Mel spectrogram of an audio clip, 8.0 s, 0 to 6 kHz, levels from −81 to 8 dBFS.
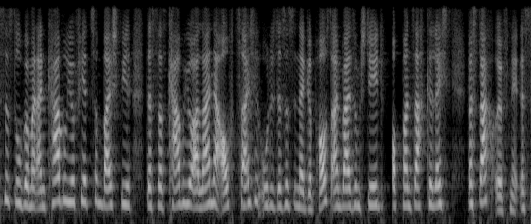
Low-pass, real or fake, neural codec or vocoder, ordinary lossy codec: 5.4 kHz; fake; codec, 16 kHz, 0.3 kbps, FocalCodec; none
